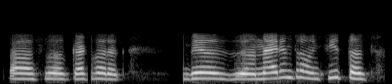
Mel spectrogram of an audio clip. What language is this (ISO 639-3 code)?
kas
